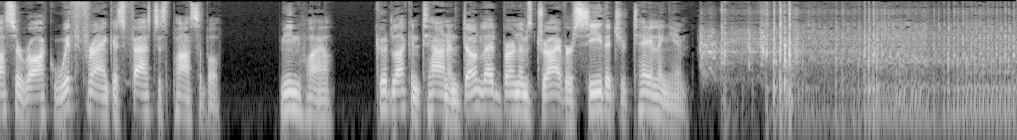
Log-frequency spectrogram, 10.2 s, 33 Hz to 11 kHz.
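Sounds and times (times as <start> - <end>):
speech: 0.0 - 7.4
motorcycle engine cranking and sputtering to life: 7.0 - 10.1.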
